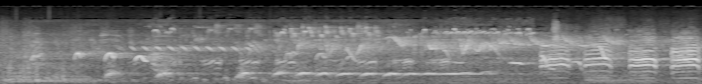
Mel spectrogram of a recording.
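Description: Several birds calling and singing at once: runs of quick repeated chirps and trills, with a louder series of repeated harsher calls near the end.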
